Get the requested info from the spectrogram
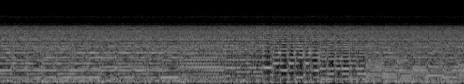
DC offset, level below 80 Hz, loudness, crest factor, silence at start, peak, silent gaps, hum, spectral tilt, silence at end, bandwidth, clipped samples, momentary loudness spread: under 0.1%; -54 dBFS; -28 LUFS; 12 dB; 0 s; -16 dBFS; none; none; -3.5 dB/octave; 0 s; 15 kHz; under 0.1%; 1 LU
